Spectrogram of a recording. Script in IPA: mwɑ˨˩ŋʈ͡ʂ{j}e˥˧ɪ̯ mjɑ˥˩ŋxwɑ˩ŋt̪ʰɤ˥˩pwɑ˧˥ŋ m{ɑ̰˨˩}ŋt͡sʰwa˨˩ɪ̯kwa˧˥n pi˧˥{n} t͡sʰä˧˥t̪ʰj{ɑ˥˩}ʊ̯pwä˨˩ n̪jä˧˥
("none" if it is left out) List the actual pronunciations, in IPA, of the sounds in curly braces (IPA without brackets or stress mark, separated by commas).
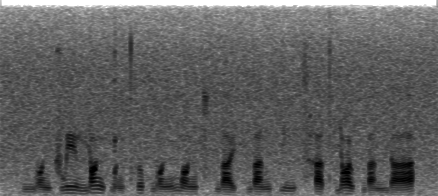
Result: w, ɑ˧˥, ŋ, ɑ˥˩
